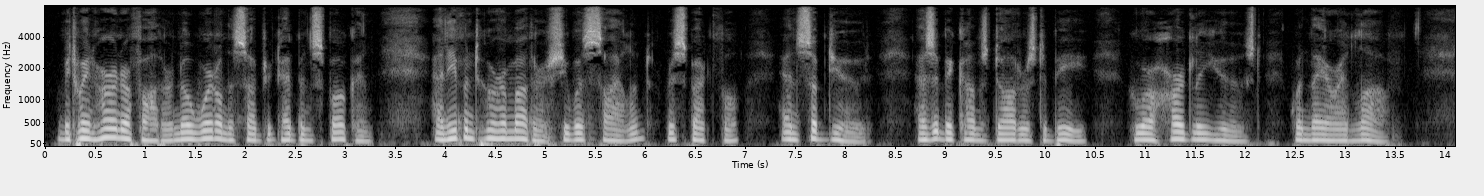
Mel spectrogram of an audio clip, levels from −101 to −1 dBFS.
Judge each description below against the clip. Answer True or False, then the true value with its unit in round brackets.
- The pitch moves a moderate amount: True (3.9 semitones)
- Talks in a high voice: False (135 Hz)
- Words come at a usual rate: True (165 wpm)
